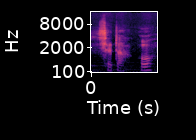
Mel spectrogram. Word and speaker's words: zorro: And then we have zorro, Z-O-R-R-O. Now remember that the Z or the Z in Spain is pronounced th, so a Spanish person will say zorro, Z-O-R-R-O.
